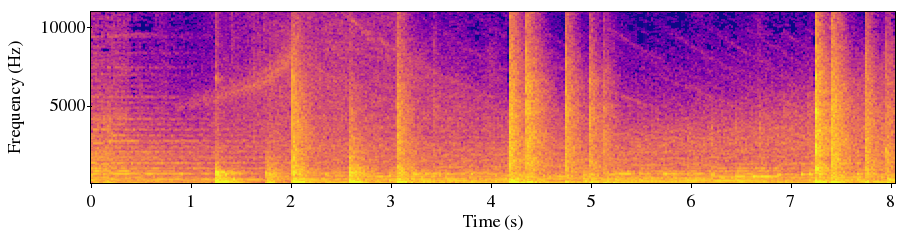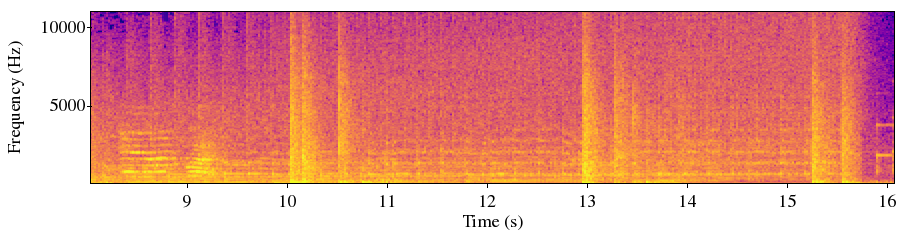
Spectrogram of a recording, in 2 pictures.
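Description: Background music with sharp knocks from a small ball bouncing on a hardwood floor. The first run of bounces comes quicker and quicker as the ball settles, and more knocks follow at irregular intervals.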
